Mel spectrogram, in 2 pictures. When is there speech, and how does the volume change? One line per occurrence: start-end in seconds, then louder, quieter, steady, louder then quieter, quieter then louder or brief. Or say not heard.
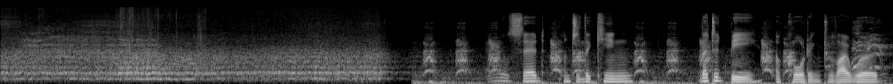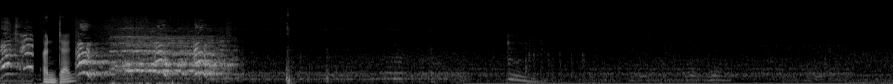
4.8-9.7 steady.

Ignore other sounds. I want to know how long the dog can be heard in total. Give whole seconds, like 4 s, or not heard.
7 s.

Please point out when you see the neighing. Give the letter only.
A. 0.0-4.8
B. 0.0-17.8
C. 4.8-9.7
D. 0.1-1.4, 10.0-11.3
D.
